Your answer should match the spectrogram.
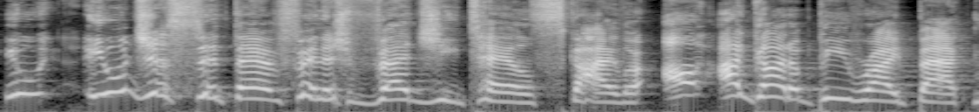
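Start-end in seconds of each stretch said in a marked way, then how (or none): none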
